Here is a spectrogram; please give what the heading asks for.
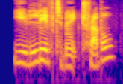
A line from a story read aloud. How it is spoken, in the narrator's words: Treville grumbled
